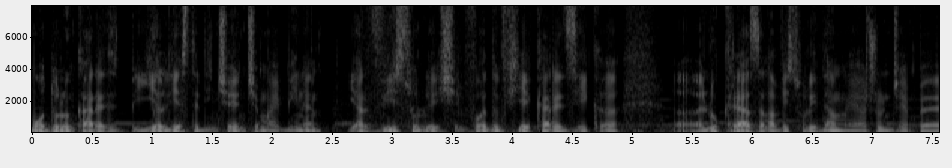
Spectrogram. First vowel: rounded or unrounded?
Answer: rounded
